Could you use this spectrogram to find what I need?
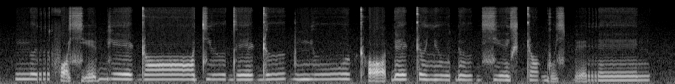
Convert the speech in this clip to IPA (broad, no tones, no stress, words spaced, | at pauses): n̪ɯrfɔ̰sʲḛ bʲeːɖɔː tʲɯːd̪eːɖɯːɡ mʲuː ʈʰɔ̰ɗe ʈɯlʲu ɗɯːɡsʲeːsʲʈɔɡṵsʲ ɓḛreːn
